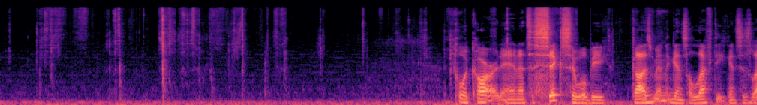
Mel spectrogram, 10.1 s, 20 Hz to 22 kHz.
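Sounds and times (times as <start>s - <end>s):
paper cards rustling: 0.0s - 8.8s.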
